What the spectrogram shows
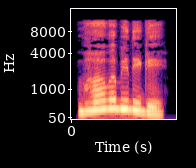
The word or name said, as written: ಭಾವಬಿದಿಗೆ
